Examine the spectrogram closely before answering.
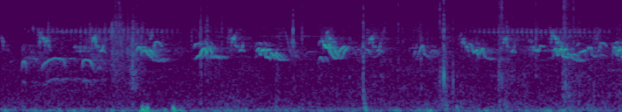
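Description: Footsteps crunch softly on a path.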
